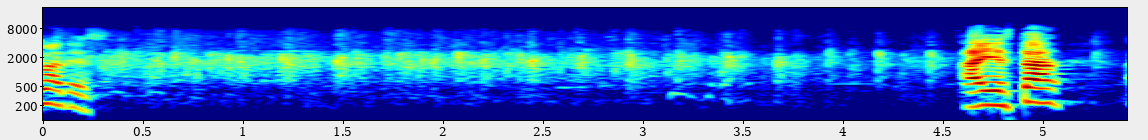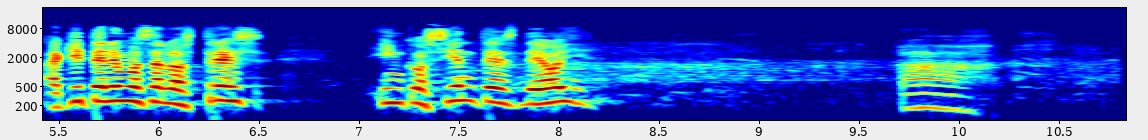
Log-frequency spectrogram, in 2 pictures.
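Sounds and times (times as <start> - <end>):
speech: 0.0 - 0.6, 4.6 - 8.3, 9.8 - 10.2
audience applauding three young volunteers on a stage: 0.0 - 5.4
laughter: 7.9 - 10.8.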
